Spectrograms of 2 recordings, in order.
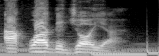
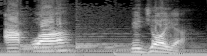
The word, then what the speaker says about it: Acqua di Gioia: It's Acqua di Gioia. Repeat after me. Acqua di Gioia. A-C-Q-U-A. Yung Acqua de. Tapos, yung panlalaki is Gio. Pagpamabae, Gioia. Acqua di Gio. And Acqua di Gioia.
